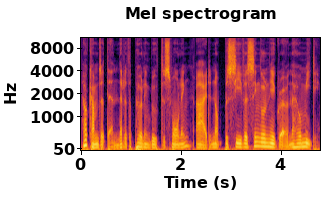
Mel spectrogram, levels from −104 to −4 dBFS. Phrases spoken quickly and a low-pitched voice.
Yes: fast, 275 wpm; low, 100 Hz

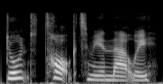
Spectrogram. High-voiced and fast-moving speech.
Yes: high, 225 Hz; fast, 255 wpm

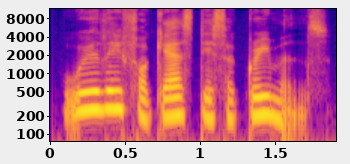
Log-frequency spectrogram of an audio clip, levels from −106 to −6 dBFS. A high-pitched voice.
Yes: high, 215 Hz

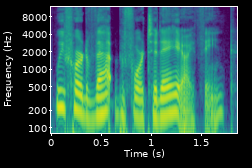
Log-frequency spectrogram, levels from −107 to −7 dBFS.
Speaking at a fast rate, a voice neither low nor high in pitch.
Yes: fast, 290 wpm; medium, 170 Hz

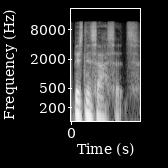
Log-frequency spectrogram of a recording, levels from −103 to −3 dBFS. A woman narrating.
No: male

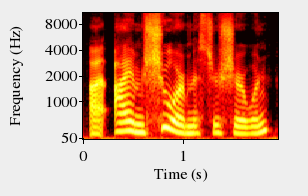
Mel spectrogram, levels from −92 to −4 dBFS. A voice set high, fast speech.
No: high, 205 Hz; average, 155 wpm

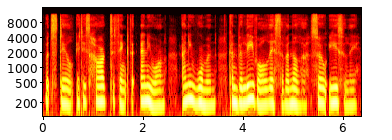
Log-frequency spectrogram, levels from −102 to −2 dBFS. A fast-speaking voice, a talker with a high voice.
No: average, 170 wpm; high, 195 Hz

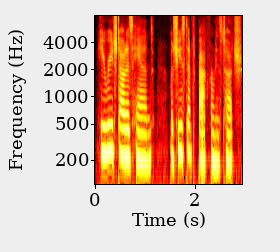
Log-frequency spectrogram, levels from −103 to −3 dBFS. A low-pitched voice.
No: high, 215 Hz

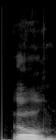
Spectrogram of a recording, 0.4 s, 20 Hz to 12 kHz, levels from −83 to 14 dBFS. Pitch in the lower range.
No: medium, 150 Hz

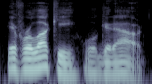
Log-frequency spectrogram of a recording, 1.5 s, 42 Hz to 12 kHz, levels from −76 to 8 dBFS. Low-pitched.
Yes: low, 100 Hz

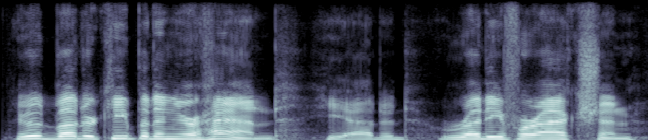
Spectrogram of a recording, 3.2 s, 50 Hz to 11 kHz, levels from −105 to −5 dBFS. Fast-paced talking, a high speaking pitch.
No: fast, 220 wpm; medium, 160 Hz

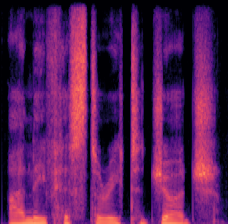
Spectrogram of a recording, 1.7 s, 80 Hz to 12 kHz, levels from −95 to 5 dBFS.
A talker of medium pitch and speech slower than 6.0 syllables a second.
Yes: medium, 150 Hz; 5.7 syllables/s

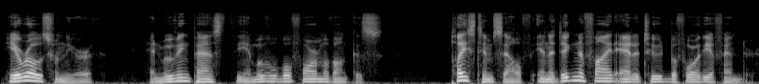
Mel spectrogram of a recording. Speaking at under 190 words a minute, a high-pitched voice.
No: average, 175 wpm; low, 115 Hz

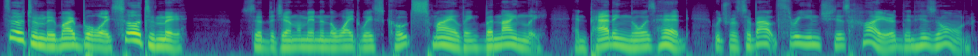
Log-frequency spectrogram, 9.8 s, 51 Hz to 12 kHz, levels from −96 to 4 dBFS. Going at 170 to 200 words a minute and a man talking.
No: average, 160 wpm; male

